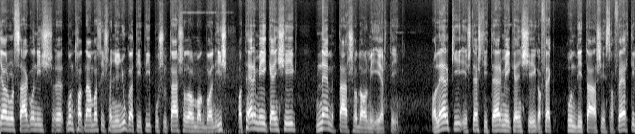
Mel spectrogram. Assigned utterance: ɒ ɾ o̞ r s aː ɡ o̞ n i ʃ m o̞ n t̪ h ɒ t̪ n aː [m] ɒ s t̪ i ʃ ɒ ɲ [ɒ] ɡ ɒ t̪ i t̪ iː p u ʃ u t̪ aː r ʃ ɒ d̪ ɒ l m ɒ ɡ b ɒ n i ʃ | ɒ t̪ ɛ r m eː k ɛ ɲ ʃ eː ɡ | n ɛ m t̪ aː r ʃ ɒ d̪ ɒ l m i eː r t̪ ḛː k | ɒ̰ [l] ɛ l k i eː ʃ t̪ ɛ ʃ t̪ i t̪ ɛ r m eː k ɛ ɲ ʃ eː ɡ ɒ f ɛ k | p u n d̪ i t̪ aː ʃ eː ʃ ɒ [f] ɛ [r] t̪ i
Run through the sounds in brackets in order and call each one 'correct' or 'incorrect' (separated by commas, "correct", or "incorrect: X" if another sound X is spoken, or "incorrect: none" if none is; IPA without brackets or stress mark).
correct, incorrect: u, correct, correct, correct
